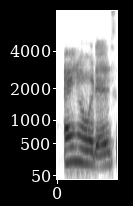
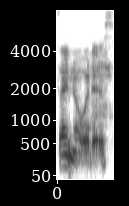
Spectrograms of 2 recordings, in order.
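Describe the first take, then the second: First: Said again higher and louder; insisting to herself the owners won't change; insistent repeat. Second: Said in the usual way. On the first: Real, not acted. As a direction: lean on it harder the second time.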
